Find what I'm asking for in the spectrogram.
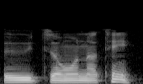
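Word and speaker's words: Uzonati: U-zo-na-ti. U-zo-na-ti. U-zo-na-ti. And sometimes they'll say U-zo-na-ti. The A with the N sound will be silent. Either way is correct.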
